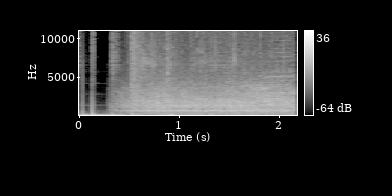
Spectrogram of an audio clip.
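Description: Electronic intro music with heavy bass-drum hits. About a quarter of the way in it gives way to the steady noise of a large stadium crowd, with a couple of last low booms fading under it.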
